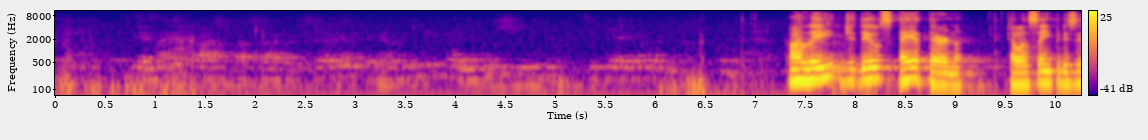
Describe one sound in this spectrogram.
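A young man speaks into a microphone, first quietly and then loudly and clearly.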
